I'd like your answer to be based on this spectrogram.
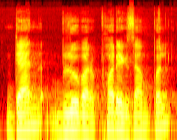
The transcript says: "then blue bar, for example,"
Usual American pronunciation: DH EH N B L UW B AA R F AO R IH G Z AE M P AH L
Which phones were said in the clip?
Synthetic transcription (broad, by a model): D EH N B L UW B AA R P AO R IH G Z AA M P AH L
